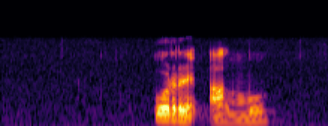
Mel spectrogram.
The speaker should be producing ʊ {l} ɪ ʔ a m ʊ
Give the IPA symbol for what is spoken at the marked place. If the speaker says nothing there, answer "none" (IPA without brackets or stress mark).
r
